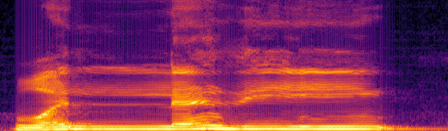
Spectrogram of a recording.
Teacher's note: والذی، لام پر تھوڑا ٹھہراؤ کریں گے، اس واو کو اس لام سے ملا دیں گے، اور ذال کے بعد یا ہونے کی وجہ سے ذال کو ایک الف کی مقدار کھینچیں گے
